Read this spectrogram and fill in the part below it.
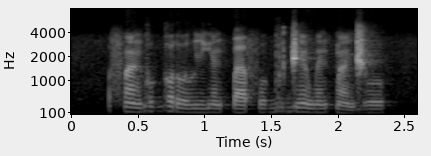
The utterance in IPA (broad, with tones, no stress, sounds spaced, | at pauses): f ã˧ ɡ o˦ ɡ ɔ˦˨ ɾ o˨ l i˨ j ɛ̃˨ k͡p a˨ f o˨˦ ɡ u˦ d͡ʒ ɛ̃˦˨ w ɛ̃˧ k͡p ã˨ d͡ʒ o˧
